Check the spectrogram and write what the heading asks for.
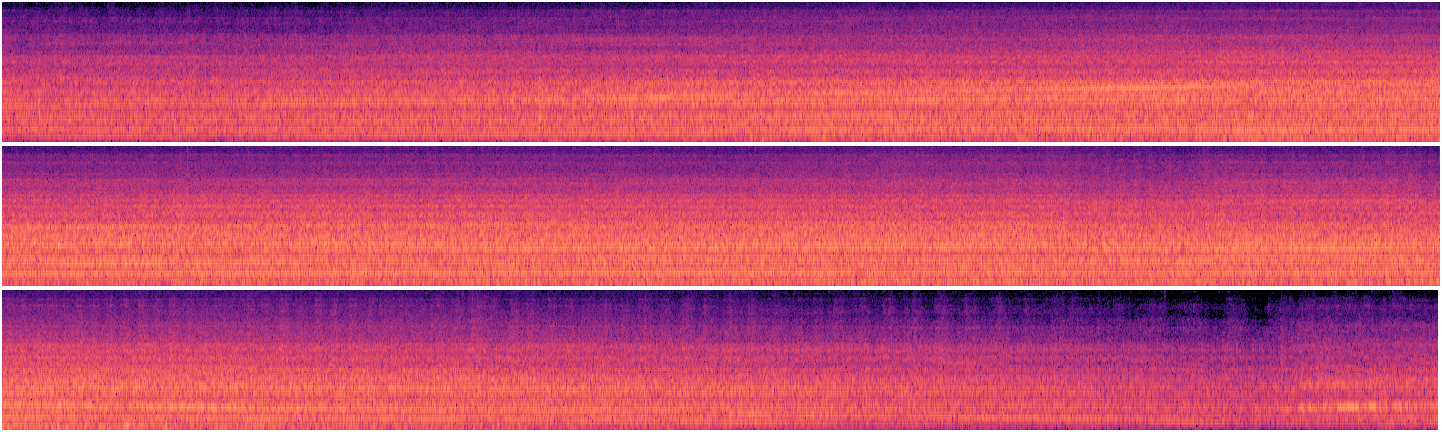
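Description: Sur-Ron X electric dirt bike's motor and drivetrain whining under way on pavement, over wind and tyre noise. The whine rises in pitch over the first several seconds as the bike speeds up, holds steady, then falls away over the last several seconds as it slows down.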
